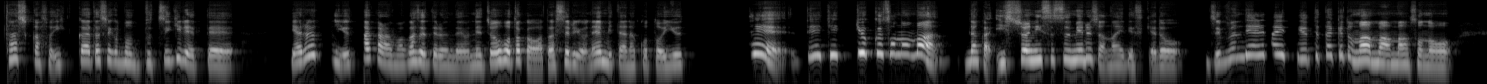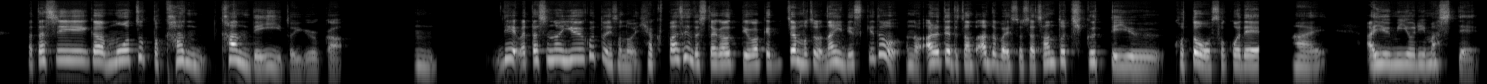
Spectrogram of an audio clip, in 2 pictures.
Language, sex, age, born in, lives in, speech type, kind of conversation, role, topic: Japanese, female, 40-44, Japan, Japan, conversation, unstructured, none, 相手が怒っているとき、どのように対応しますか？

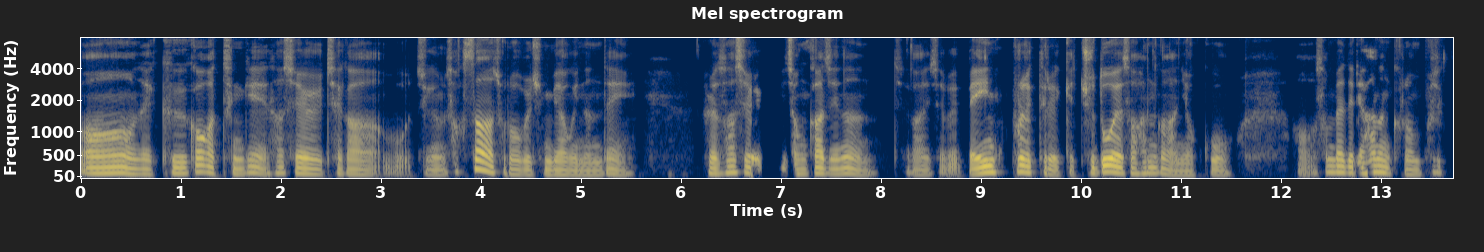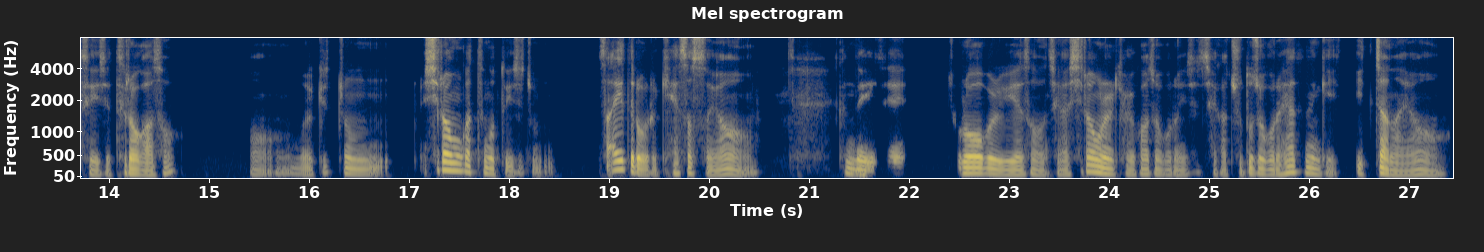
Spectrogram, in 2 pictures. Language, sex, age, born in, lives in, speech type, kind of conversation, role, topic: Korean, male, 25-29, South Korea, South Korea, conversation, advice, user, 작은 성공으로 잃은 자신감을 어떻게 회복할 수 있을까요?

